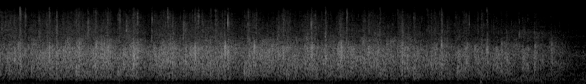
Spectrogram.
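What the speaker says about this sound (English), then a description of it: "He deserves a round of applause." Steady round of audience applause at an agricultural awards gala ceremony, dense clapping from a large crowd held at an even level before tapering off at the end.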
